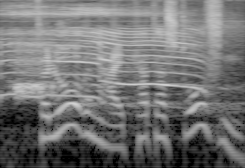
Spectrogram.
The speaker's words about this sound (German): Ein Baby schreit. Man dreht sich um. Wo kommt das her? Ah ja, dritte Reihe von hinten.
